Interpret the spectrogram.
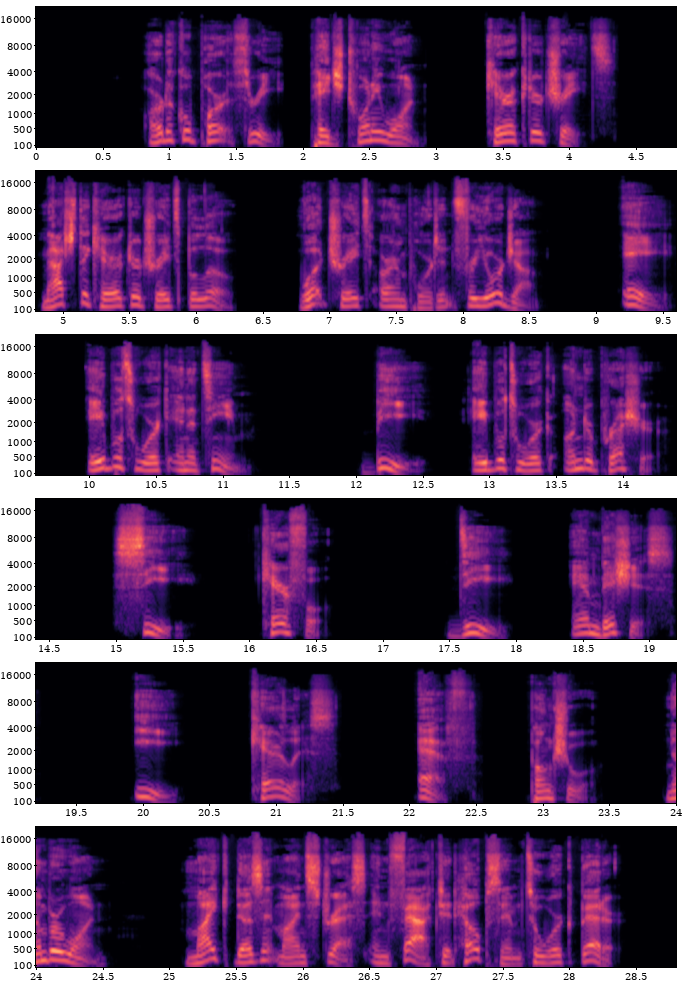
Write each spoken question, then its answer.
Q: Mike doesn't mind stress. In fact, it helps him to work better.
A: B. Able to work under pressure.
